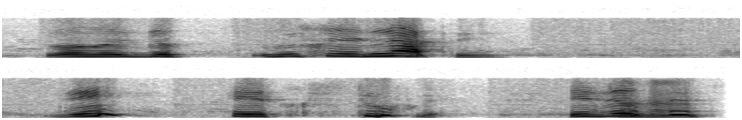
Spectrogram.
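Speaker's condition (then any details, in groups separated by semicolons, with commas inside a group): Speech impediment; disability; voice affected by disability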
